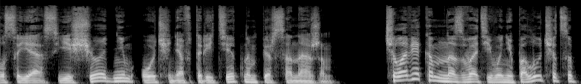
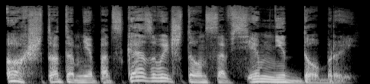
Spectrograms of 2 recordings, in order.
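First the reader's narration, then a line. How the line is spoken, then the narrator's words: Grumbling goblin. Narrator (Russian): проворчал в ответ гоблин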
